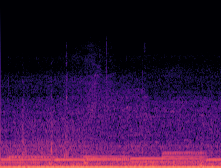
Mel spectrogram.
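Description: A low, steady rumble inside a car cabin, with sustained low tones that shift pitch in steps every half second to a second.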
